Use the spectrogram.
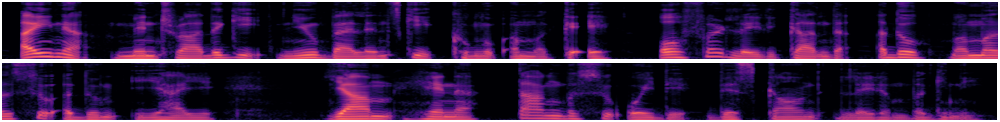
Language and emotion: Manipuri, neutral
